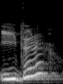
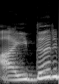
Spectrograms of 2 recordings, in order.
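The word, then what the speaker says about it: either: English language में, जैसे ईदर और। अब ये जो लफ्ज़ है इसको आइदर भी पढ़ा जाता है, ईदर भी पढ़ा जाता है, लेकिन जो इसकी करेक्ट प्रोनाउंसिएशन है वो ईदर है, ईदर, ठीक है।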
